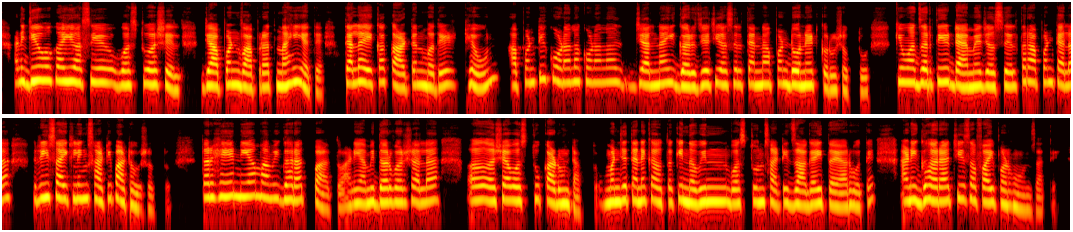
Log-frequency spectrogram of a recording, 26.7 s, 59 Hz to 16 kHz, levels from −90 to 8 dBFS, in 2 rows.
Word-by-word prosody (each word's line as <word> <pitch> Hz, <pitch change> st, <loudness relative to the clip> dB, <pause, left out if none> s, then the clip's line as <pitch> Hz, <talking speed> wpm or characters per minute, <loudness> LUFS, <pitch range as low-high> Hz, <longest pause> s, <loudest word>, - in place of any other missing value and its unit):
आणि 290 Hz, +1 st, 0 dB
जी 310 Hz, +1 st, +8 dB, 0.2 s
काही 305 Hz, 0 st, +4 dB
असे 290 Hz, +1 st, 0 dB, 0.2 s
वस्तू 255 Hz, +2 st, -2 dB
असेल, 245 Hz, -6 st, -1 dB, 0.3 s
जे 250 Hz, -, +6 dB
आपण 260 Hz, +2 st, +4 dB
वापरात 230 Hz, +1 st, 0 dB
नाही 260 Hz, +5 st, +3 dB
येते, 195 Hz, -7 st, -2 dB, 0.3 s
त्याला 275 Hz, +2 st, +4 dB
एका 280 Hz, +1 st, +1 dB
कार्टनमध्ये 240 Hz, +1 st, 0 dB, 0.2 s
ठेऊन 255 Hz, +5 st, -2 dB, 0.2 s
आपण 290 Hz, +5 st, -5 dB
ती 340 Hz, -, -2 dB
कोणाला-कोणाला 295 Hz, -1 st, -4 dB, 0.3 s
ज्यांनाही 265 Hz, +2 st, +1 dB
गरजेची 245 Hz, +3 st, +1 dB
असेल, 260 Hz, 0 st, -3 dB
त्यांना 260 Hz, -1 st, 0 dB
आपण 260 Hz, +1 st, -4 dB
डोनेट 255 Hz, -1 st, +4 dB
करू 200 Hz, -2 st, -4 dB
शकतो 185 Hz, -1 st, -10 dB, 0.4 s
किंवा 295 Hz, -1 st, +1 dB
जर 275 Hz, -2 st, +3 dB
ती 295 Hz, 0 st, +4 dB
डॅमेज 240 Hz, 0 st, +3 dB
असेल, 235 Hz, +1 st, -1 dB
तर 300 Hz, -, -4 dB
आपण 290 Hz, 0 st, -1 dB
त्याला 260 Hz, +2 st, 0 dB, 0.4 s
रिसायकलिंगसाठी 285 Hz, -3 st, +2 dB
पाठवू 220 Hz, -, +2 dB
शकतो. 165 Hz, -2 st, -15 dB, 0.4 s
तर 305 Hz, 0 st, +3 dB
हे 320 Hz, +1 st, +3 dB
नियम 320 Hz, 0 st, +2 dB
आम्ही 290 Hz, -1 st, 0 dB
घरात 270 Hz, 0 st, 0 dB
पाळतो 170 Hz, -4 st, -4 dB
आणि 220 Hz, +3 st, -3 dB
आम्ही 225 Hz, +2 st, 0 dB
दर 235 Hz, 0 st, +3 dB
वर्षाला 240 Hz, +2 st, -2 dB, 0.4 s
अ, -, -, -3 dB, 0.2 s
अशा 260 Hz, +2 st, +2 dB
वस्तू 255 Hz, +2 st, -2 dB
काढून 225 Hz, -2 st, +3 dB
टाकतो, 170 Hz, -, -14 dB
म्हणजे 245 Hz, +3 st, +3 dB
त्याने 255 Hz, 0 st, +2 dB
काय 265 Hz, -2 st, 0 dB
होतं, 240 Hz, 0 st, -4 dB
की 270 Hz, -, +3 dB
नवीन 245 Hz, +1 st, +3 dB
वस्तूंसाठी 230 Hz, 0 st, -3 dB
जागाही 215 Hz, +1 st, +1 dB
तयार 195 Hz, 0 st, 0 dB
होते 205 Hz, +5 st, -7 dB, 0.3 s
आणि 255 Hz, +1 st, +3 dB
घराची 260 Hz, +1 st, +1 dB
सफाई 250 Hz, -3 st, 0 dB
पण 215 Hz, -2 st, -2 dB
होऊन 175 Hz, -5 st, -7 dB
जाते. 150 Hz, -1 st, -19 dB
255 Hz, 155 wpm, -22 LUFS, 230-280 Hz, 0.4 s, जी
